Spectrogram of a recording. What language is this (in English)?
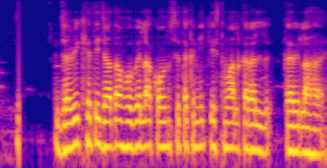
Magahi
